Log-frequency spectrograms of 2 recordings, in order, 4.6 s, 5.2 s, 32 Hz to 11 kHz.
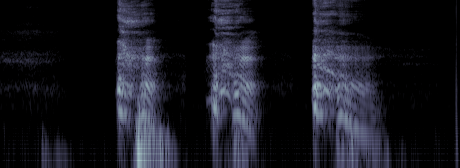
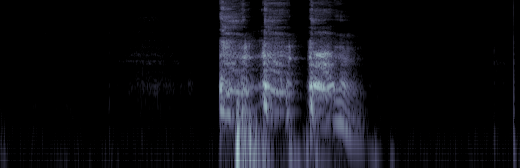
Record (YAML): three_cough_length: 4.6 s
three_cough_amplitude: 14120
three_cough_signal_mean_std_ratio: 0.44
cough_length: 5.2 s
cough_amplitude: 11295
cough_signal_mean_std_ratio: 0.34
survey_phase: alpha (2021-03-01 to 2021-08-12)
age: 18-44
gender: Male
wearing_mask: 'No'
symptom_none: true
smoker_status: Current smoker (11 or more cigarettes per day)
respiratory_condition_asthma: false
respiratory_condition_other: false
recruitment_source: REACT
submission_delay: 6 days
covid_test_result: Negative
covid_test_method: RT-qPCR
